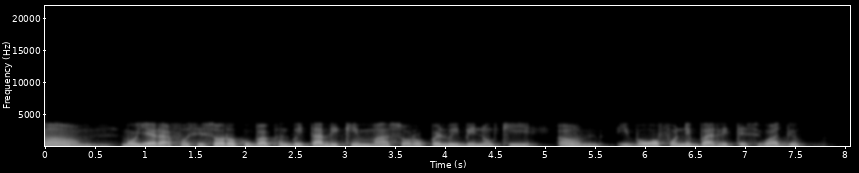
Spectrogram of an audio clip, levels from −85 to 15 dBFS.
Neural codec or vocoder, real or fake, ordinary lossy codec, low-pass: codec, 16 kHz, about 1 kbps, DyCAST, with the encoder's durations; fake; none; 3.6 kHz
